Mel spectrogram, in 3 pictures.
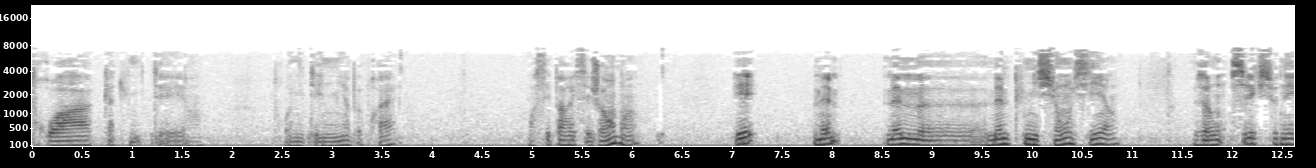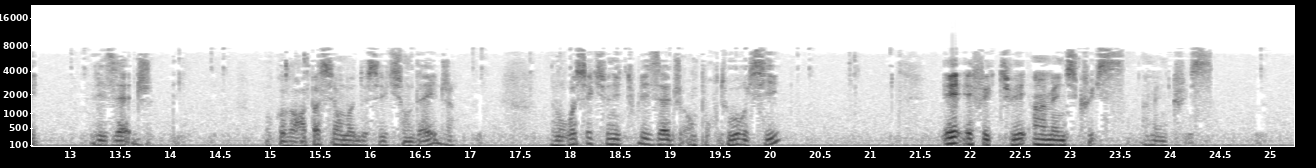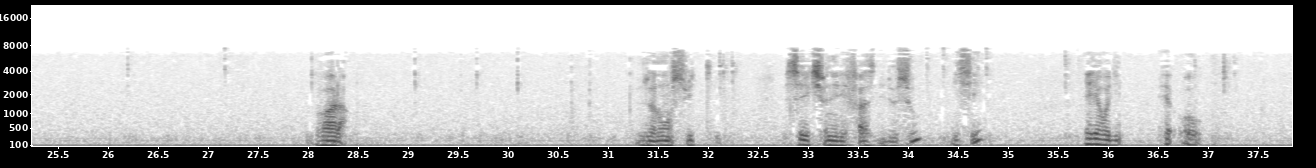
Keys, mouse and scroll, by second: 3.0-5.6 drag, 5.7 click, 7.3-9.3 middle drag, 10.4-12.4 scroll up 1, 12.4 middle click, 12.4-16.4 right drag, 13.9-15.9 middle drag, 15.6 ctrl+Tab, 17.3-22.2 right drag, 23.3 click, 26.4 click, 27.8-31.9 middle drag, 32.4 a, 33.7 c, 35.0 right click, 36.0 s.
